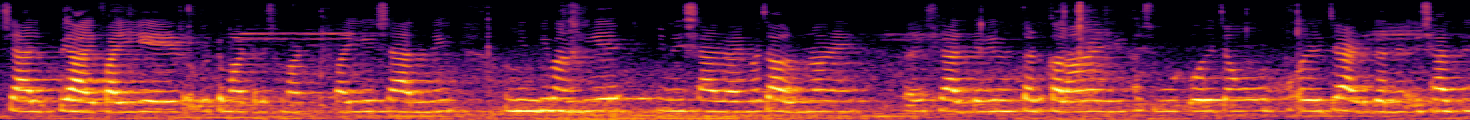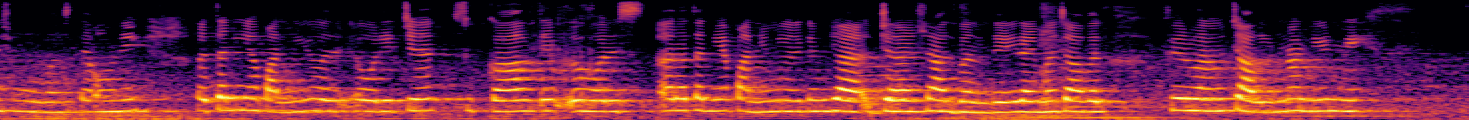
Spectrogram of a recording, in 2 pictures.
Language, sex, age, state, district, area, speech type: Dogri, female, 18-30, Jammu and Kashmir, Samba, rural, spontaneous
